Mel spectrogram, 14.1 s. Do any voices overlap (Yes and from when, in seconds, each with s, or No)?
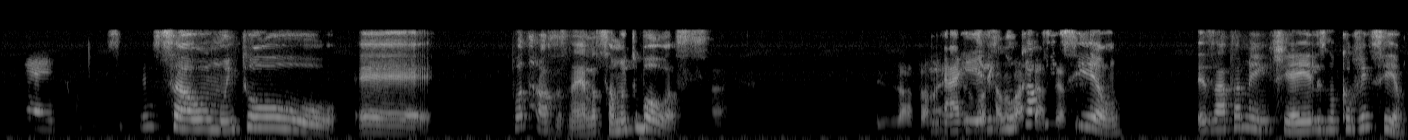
Yes, from 9.3 s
